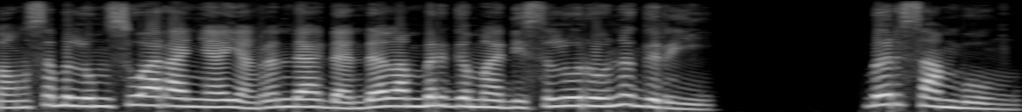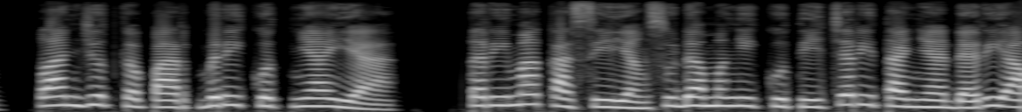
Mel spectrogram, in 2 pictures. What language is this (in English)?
Indonesian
